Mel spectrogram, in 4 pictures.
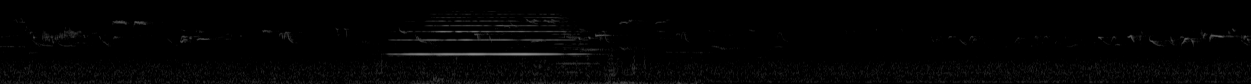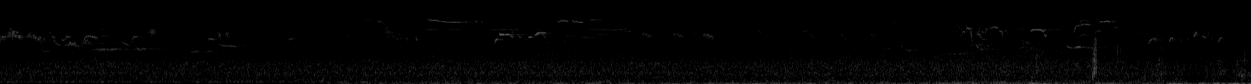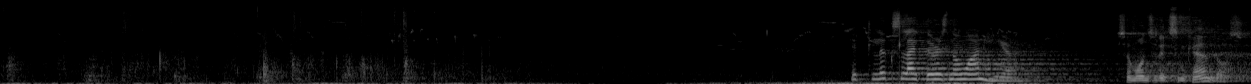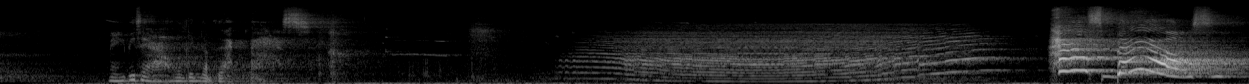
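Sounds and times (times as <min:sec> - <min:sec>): faint outdoor ambience: 0:00.0 - 0:50.0
birds chirping: 0:27.4 - 0:50.0.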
